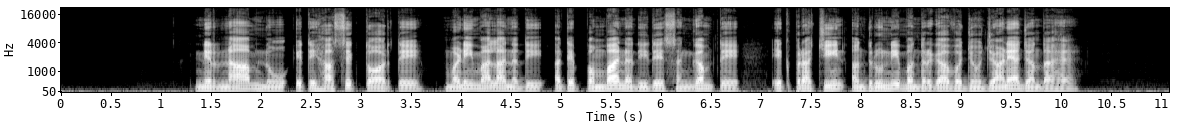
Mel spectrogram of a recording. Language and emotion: Punjabi, neutral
